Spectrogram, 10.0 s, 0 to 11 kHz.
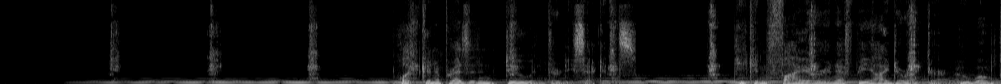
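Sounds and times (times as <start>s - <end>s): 
low ominous synthesizer drone: 0.7s - 9.9s
clock ticking sharply: 1.0s - 1.3s, 2.0s - 2.3s, 3.0s - 3.3s, 3.9s - 6.4s, 7.0s - 9.9s
speech: 4.0s - 6.6s, 7.3s - 9.9s.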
